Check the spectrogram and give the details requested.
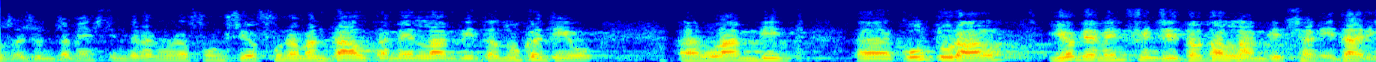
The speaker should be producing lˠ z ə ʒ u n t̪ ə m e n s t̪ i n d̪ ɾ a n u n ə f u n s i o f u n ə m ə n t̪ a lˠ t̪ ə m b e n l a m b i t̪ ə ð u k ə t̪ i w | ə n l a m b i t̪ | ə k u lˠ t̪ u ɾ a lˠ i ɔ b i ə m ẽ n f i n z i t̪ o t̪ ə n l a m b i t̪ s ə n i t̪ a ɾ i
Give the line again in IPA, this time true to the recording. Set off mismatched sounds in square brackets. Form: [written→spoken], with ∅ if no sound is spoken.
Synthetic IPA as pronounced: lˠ z ə ʒ u n t̪ ə m e n s t̪ i n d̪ ɾ a n u n ə f u n s i o f u n ə m ə n t̪ a lˠ t̪ ə m b e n l a m b i t̪ ə ð u k ə t̪ i w | ə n l a m b i t̪ | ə k u lˠ t̪ u ɾ a lˠ i ɔ b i ə m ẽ n f i n z i t̪ o t̪ ə n l a m b i t̪ s ə n i t̪ a ɾ i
